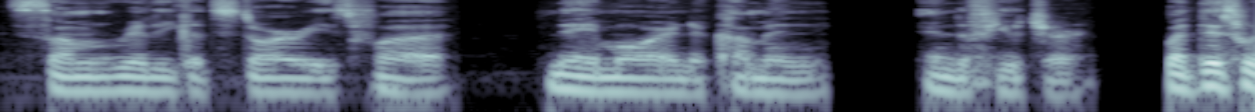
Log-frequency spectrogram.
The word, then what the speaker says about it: Namor: And I'm not pronouncing it the MCU way because he's not the MCU character. And so Namor, just...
